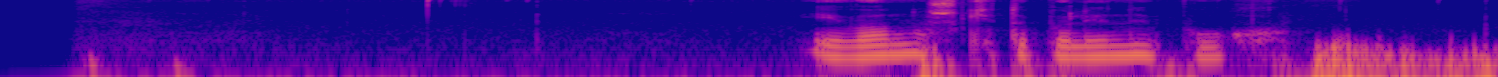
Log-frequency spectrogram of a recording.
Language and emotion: Russian, neutral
